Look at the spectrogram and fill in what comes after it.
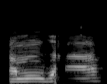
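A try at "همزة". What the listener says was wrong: হামজা টান হবে না, হামজা আর আলিফ টান হয় না।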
